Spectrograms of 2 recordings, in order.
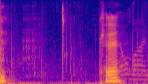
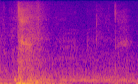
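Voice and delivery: soft, voiceless laugh; 9 dB quieter than usual. Real, not acted. Let's Player shocked at the time, soft laugh. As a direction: laugh quietly on the breath.

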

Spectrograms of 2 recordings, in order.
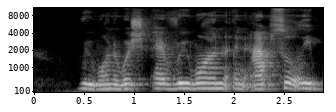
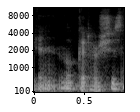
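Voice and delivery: whispered aside; 9 dB quieter, faster than usual. Real, not acted.

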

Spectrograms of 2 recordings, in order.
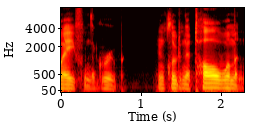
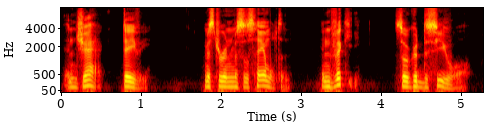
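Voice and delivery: higher, louder happy hello; delighted greeting; 6 semitones higher, 7 dB louder than usual. A narrator's reading. Soldier greeting the old neighborhood group, delighted. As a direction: greet each old friend with raised energy.

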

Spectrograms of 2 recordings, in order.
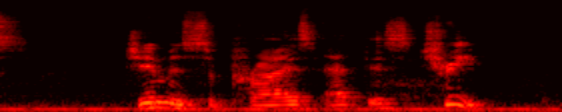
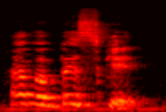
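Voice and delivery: friendly boss voice; 9 semitones higher, 8 dB louder than usual. Acted.

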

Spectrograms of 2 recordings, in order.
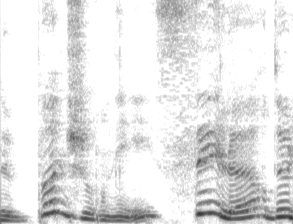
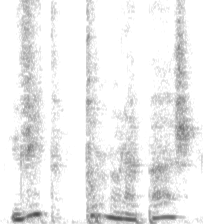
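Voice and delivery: ordinary delivery

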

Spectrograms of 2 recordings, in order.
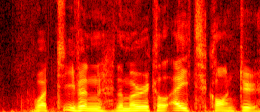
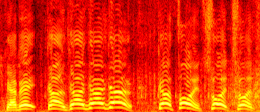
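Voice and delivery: much higher, louder urgent cheering; egging the lioness on, go go go; high, loud rapid urging; excited urging; 13 semitones higher, 4 dB louder, faster than usual. Real, not acted. Urging the lion on.

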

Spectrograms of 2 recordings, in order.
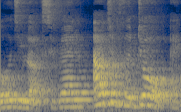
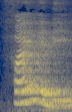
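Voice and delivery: ordinary delivery, nothing marked

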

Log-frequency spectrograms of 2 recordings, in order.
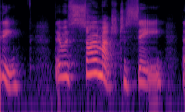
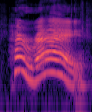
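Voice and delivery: loud, high hooray; big drawn-out cheer; 7 semitones higher, 8 dB louder than usual. A narrator's reading. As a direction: cheer in triumph. Bus gets across in story.

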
